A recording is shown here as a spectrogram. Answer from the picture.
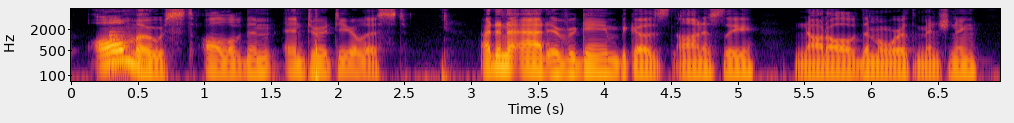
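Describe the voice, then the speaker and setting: A man talks at a fairly quick pace with a medium pitch. His tone is dark and mellow, with ordinary pitch variation. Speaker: gaming YouTuber. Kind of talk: scripted commentary.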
